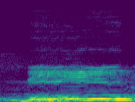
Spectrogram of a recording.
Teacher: اب یہ دو حرکتیں تھیں لیکن اس پہ عارضی طور پہ آپ ساکن پڑھیں گے, عارض للسکون کے قاعدے کے تحت اس کو آپ 5 حرکتیں کھینچ سکتے ہیں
